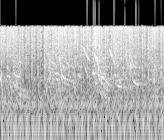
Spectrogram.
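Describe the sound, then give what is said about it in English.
Loud machine-gun fire chatters from the weapons pod on top of a globular armored war wagon, one continuous, dense burst of rapid shots with no pause. “The top of the globular wag lifted once more, and a strident machine gun chattered from the complex weapons pod.”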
